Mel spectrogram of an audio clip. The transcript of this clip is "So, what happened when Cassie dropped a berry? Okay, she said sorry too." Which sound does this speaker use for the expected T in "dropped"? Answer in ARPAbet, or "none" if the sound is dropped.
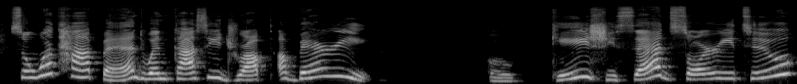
T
